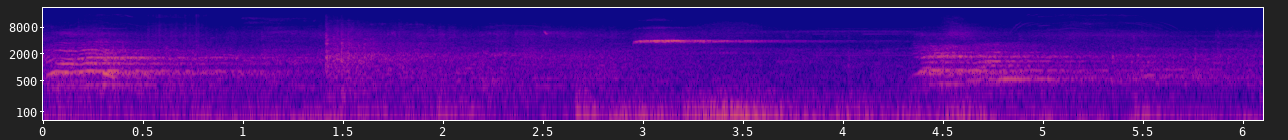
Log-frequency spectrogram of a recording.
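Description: Wheelchair basketball in a large hall: a basketball bouncing on the court and players calling out. About halfway through, a referee's whistle blows once, steadily for about a second, stopping play.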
